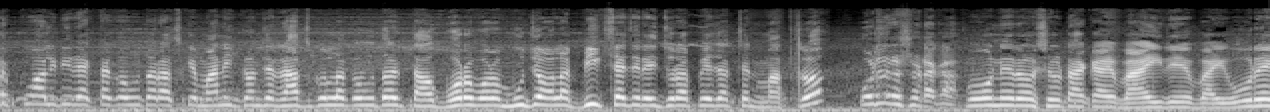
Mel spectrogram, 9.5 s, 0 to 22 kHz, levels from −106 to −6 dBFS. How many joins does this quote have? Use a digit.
0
